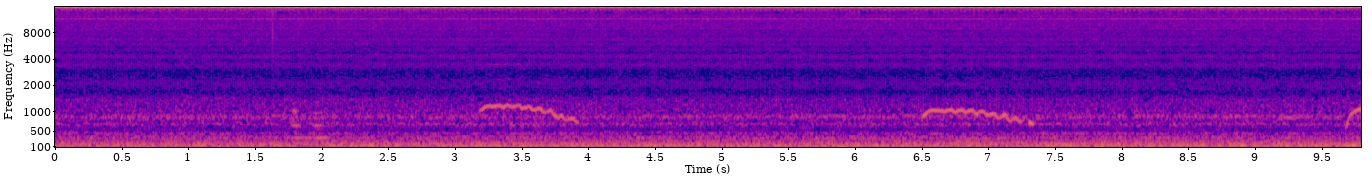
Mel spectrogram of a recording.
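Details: Eastern screech owl female in a nest box on an owl cam, evening of 25 January 2015 before departing: wavering, falling trills roughly every three seconds, the last cut off, over constant low hum.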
